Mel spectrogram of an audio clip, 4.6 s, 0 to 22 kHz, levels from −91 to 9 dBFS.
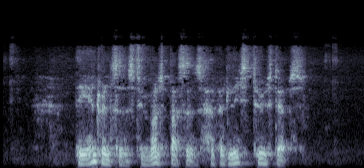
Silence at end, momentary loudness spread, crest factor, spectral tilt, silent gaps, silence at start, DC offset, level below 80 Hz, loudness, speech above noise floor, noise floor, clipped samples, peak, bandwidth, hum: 0.75 s; 12 LU; 18 dB; -4.5 dB/octave; none; 0.5 s; under 0.1%; -56 dBFS; -18 LUFS; 36 dB; -54 dBFS; under 0.1%; -2 dBFS; 7.8 kHz; none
